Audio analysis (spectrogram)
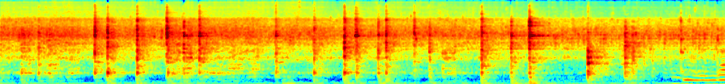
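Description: Onions with bay leaf stir-fried in oil for mutton curry, a steady sizzle broken by repeated sharp scrapes of a spatula against the pan, close and clear with no talking.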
